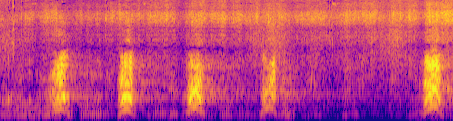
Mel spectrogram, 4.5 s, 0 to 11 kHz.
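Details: Play fighting Rhodesian Ridgebacks, father Akono and son Ghandi, with friend Paul; a quick run of four harsh barks roughly every 0.7 seconds, a short pause, then a fifth bark.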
